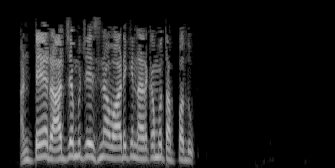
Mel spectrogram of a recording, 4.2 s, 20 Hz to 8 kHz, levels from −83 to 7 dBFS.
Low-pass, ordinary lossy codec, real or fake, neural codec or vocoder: 7.2 kHz; MP3, 24 kbps; real; none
